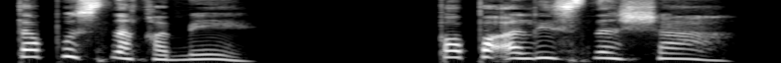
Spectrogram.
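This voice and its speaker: A woman's voice: high-pitched, measured pace, dry recording, studio quality, voice pushed up. Woman voicing a cold, controlling matriarch. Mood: calm, menacing. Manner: calm with a threatening edge. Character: cold, controlling rich older mother, quietly threatening.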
